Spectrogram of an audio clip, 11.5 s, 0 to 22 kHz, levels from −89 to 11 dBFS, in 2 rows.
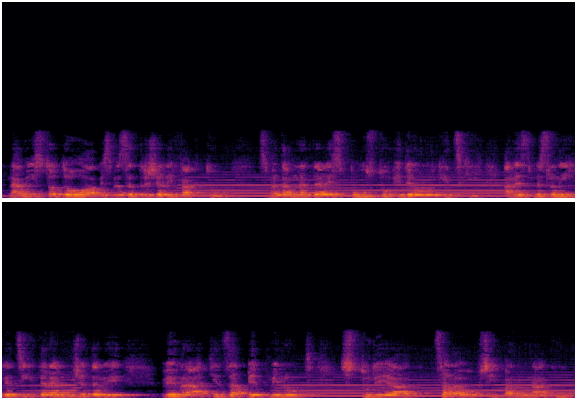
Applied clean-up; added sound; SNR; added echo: none; Wind instrument, woodwind instrument; 15 dB; reverberation time 0.7 s.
